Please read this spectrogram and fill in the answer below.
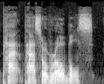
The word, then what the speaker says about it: Paso Robles: Yeah, it's Paso Robles if you're from the north. Yes, it is. Yes, north of where you're from. But you pronounce it with the Spanish pronunciation if you come from Southern California.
